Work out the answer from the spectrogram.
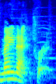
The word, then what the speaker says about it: Manectric: Its name is Main and Electric, therefore it's Manectric.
